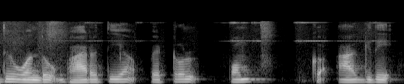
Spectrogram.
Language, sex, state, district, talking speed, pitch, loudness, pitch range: Kannada, female, Karnataka, Bidar, 90 wpm, 115 Hz, -21 LUFS, 110-120 Hz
